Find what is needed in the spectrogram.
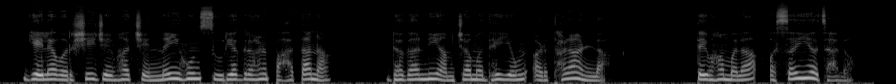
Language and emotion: Marathi, sad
